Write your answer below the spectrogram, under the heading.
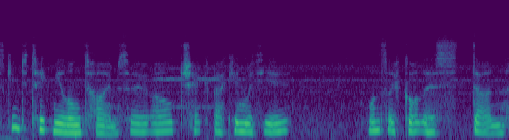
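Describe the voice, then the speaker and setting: Very slowly, a woman of medium pitch speaks with fairly even intonation but big swings in loudness. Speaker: illustrator and craft vlogger. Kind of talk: studio vlog tutorial. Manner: casual, hesitant with fillers.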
